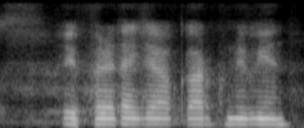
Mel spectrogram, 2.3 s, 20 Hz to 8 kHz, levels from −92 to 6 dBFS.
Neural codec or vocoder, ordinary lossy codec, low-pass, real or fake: codec, 16 kHz in and 24 kHz out, 0.9 kbps, LongCat-Audio-Codec, four codebook decoder; AAC, 32 kbps; 7.2 kHz; fake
